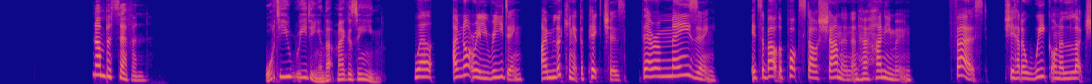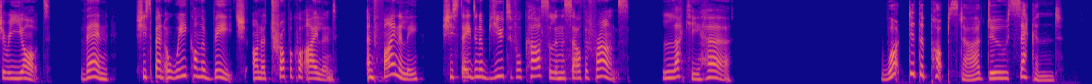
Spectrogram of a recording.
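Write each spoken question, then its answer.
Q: What did the pop star do second?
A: She spent a week on the beach on a tropical island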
